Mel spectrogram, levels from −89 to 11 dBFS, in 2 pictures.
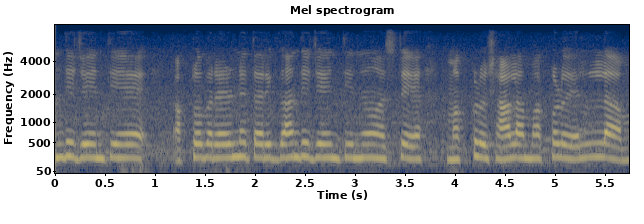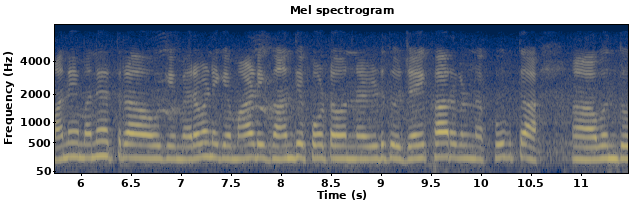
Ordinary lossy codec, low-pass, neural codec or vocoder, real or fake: none; 7.2 kHz; none; real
